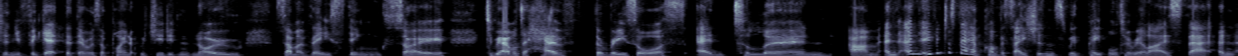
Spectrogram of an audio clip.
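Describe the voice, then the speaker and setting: A woman's voice: on the low side, dry recording, clean studio sound. A middle-aged woman with an Australian accent, talking candidly and reflectively as an interview guest. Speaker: podcast guest, home owner building a house. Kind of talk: reflective personal interview conversation.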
